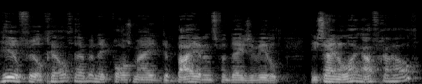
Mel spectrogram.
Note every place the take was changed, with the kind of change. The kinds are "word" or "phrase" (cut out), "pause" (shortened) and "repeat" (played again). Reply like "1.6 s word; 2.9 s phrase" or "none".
none

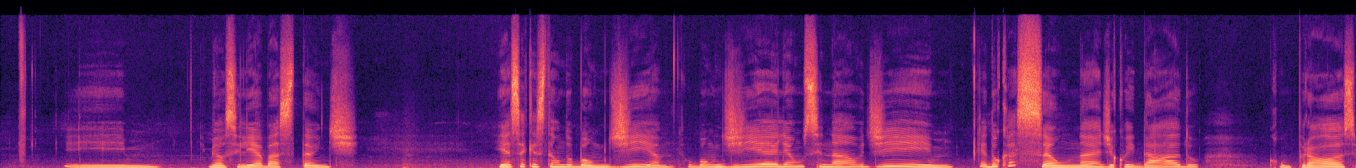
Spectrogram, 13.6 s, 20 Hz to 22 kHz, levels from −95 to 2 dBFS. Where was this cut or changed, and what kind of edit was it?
none

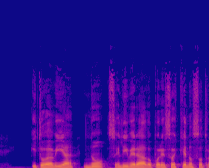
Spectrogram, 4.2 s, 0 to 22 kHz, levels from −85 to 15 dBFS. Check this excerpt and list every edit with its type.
1.6 s pause; 2.4 s word

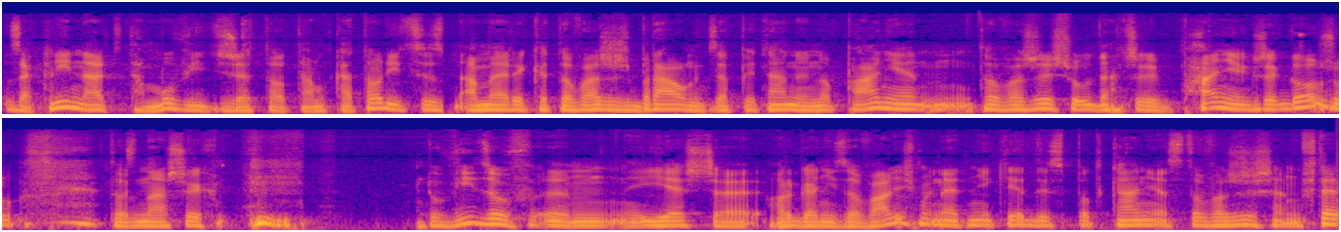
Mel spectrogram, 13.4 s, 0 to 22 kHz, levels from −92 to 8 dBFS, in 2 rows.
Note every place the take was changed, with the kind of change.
2.2 s word; 3.5 s word; 7.3 s word; 10.5 s word

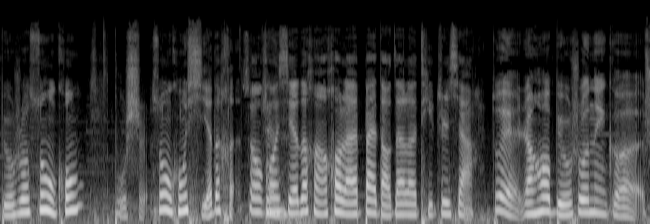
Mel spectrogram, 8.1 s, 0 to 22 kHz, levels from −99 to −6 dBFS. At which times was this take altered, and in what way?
3.0 s pause

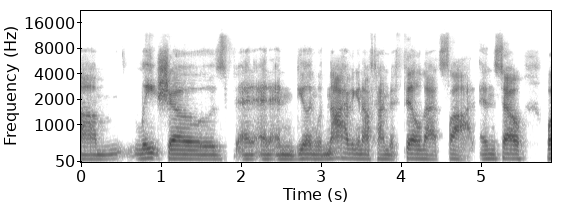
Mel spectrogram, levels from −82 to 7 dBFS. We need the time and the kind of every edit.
none

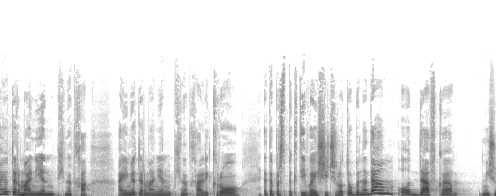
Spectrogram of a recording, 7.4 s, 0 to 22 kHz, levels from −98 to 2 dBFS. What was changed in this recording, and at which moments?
none

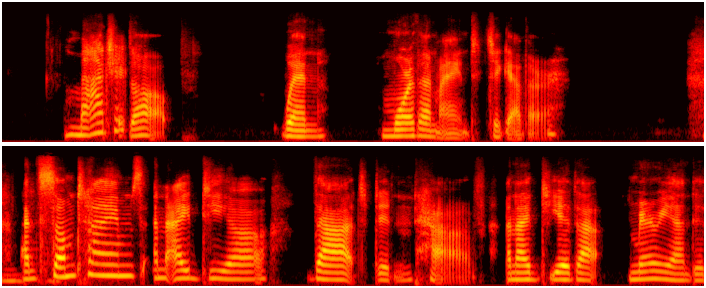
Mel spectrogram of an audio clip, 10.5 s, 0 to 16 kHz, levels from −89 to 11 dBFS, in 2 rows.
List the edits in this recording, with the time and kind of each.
1.0 s word; 3.2 s word; 3.6 s word; 8.0 s word

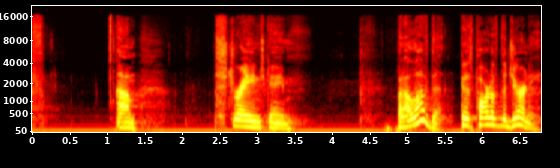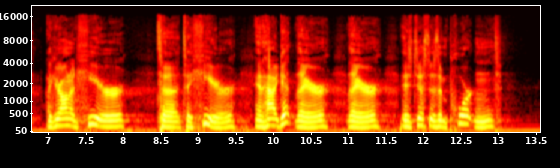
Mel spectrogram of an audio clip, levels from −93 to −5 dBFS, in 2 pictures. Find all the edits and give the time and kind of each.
5.6 s pause; 6.9 s pause; 7.4 s phrase; 8.4 s word; 9.7 s pause; 10.0 s word; 11.0 s repeat

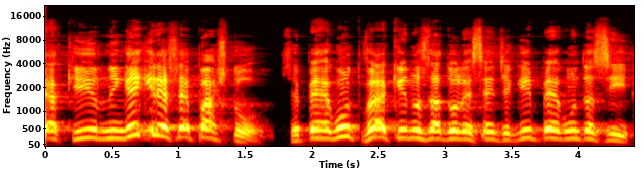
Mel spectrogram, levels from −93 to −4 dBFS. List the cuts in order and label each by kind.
1.7 s pause; 2.3 s word

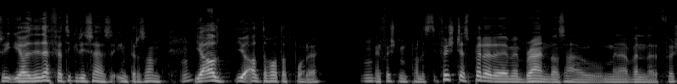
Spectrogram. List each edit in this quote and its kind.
3.8 s phrase

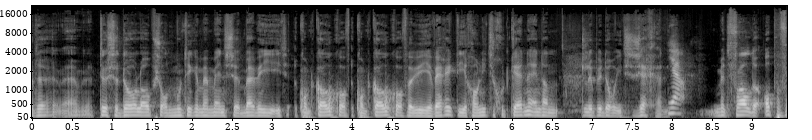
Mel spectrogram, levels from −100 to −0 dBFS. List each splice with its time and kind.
4.0 s repeat; 6.9 s word

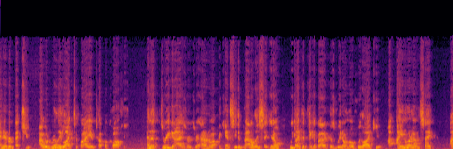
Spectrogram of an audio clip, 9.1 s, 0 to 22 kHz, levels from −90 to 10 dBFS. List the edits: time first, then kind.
none

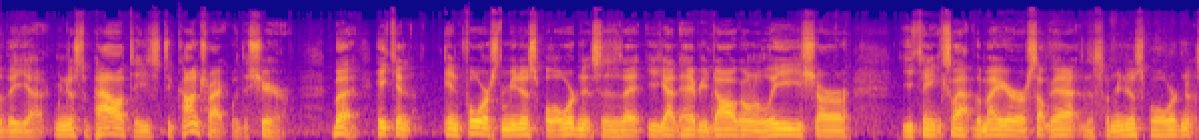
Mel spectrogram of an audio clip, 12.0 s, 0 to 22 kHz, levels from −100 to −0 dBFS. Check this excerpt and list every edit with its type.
5.0 s word; 10.5 s word

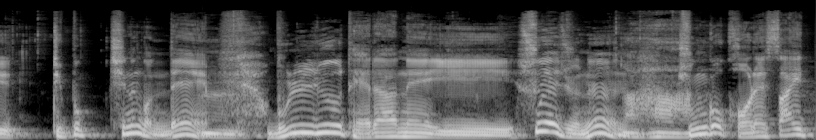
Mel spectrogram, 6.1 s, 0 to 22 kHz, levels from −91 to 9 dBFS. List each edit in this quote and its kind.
2.0 s phrase

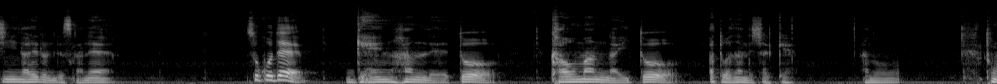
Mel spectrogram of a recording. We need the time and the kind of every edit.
6.9 s pause

